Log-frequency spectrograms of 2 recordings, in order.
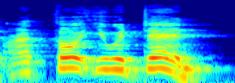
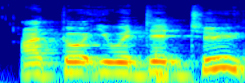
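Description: First: High, loud, falling exclamation; shocked outburst. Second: Higher echo, "too" lifted at the end; echoing reply. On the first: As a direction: blurt it out after a fright. Girl's outburst after the rescue. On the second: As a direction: answer back, rising on "too". Rescuer echoes the girl's words. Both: Acted.

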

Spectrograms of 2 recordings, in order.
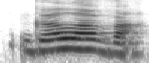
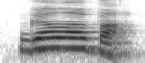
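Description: The two takes are said the same way.

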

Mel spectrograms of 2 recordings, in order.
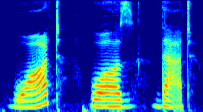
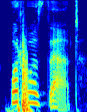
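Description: First: Slow, word-by-word demonstration. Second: Quicker, connected phrase; faster. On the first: Teacher models the question for learners, slowly. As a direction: say it slowly with each word separate. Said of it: "повторити повільно і потім спробувати швидше". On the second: Teacher models the question for learners, faster. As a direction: run the words together at natural speed. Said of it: "потім спробувати швидше". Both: Shown as a demonstration.

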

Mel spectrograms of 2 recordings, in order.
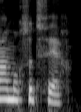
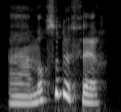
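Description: First: Said in the usual way. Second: "Un morceau de fer" slow and questioning; puzzled question. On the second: A narrator's reading. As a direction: wonder aloud over "Un morceau de fer", drawn out. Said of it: "s'interrogeait Bellegarde".

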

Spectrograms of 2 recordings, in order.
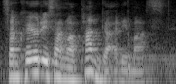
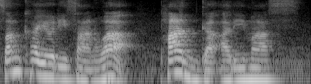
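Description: First: Said in the usual way. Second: Slow, careful model sentence; said slowly. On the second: Shown as a demonstration. Teacher slowing down for students to repeat. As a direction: stretch "Sam Coyote-san wa pan ga arimasu" out word by word. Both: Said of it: "let me say this slowly".

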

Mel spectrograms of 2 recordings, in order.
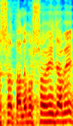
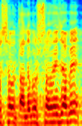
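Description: The two takes are said the same way.

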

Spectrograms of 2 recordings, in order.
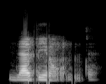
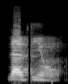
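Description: First: La viande again, nasal "vyahnd" with final d; La viande with a clear d; repeated French viande. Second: La viande with nasal "vyahnd"; French viande. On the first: Teacher repeating the word for students, French pronunciation. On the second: Teacher modelling meat in French, nasal vowel. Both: Shown as a demonstration. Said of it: "repeats word as model".

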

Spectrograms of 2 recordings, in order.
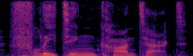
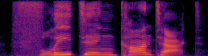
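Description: First: Fleeting contact said slowly, each word weighed; drawn-out "Fleeting contact", slow and deliberate; slow emphatic stress. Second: "Fleeting contact" much higher, louder, very slow; dramatic emphasis. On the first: Shown as a demonstration. Teaching viewers a new phrase, slow emphatic delivery. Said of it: "a new thing for your lexicon". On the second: Real, not acted. Warning viewers about the Delta variant, alarmed emphasis. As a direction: stretch "Fleeting contact" out high and loud, alarmed.

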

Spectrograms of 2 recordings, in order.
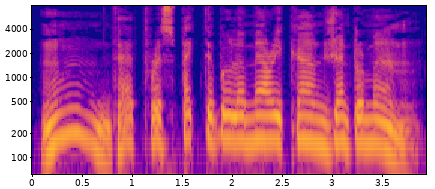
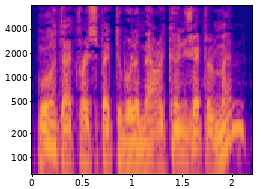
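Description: First: High, knowing echo, falling to a statement; emphatic Poirot. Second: GENTLEMAN rising at the end; questioning echo. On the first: Poirot echoes Bouc's words back, high and knowing. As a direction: confirm it meaningfully in a raised voice. Poirot confirms his suspicion, echoing Bouc. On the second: Bouc queries Poirot's suspicion, GENTLEMAN rising in doubt. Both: A narrator's reading.

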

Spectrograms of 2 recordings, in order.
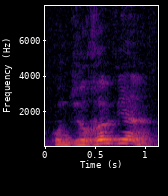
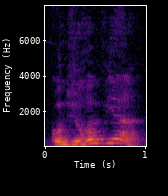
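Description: Both takes have the same delivery.

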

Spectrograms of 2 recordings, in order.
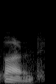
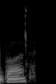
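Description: First: "Byron" said firmly as the fix, falling; "Byron" repeated with settled certainty; corrected name. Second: "Brian" said as a questioning guess, rising; "Brian" with a quick upward question; wrong name. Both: Real, not acted.

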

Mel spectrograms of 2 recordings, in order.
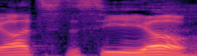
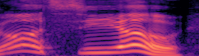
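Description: First: Said in the usual way. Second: High-pitched echo; high, exaggerated astonishment; mock surprise. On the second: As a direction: repeat it in comic realization. Retold surprised echo of answer.

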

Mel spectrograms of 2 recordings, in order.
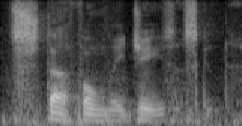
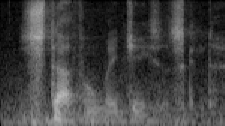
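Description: First: Soft emphasis. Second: Breathy whisper, awed; awed whisper of Stuff only Jesus can do. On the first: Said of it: "repeated take". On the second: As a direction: whisper it to the room. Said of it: "repeated as whisper". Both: Shown as a demonstration.

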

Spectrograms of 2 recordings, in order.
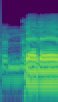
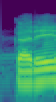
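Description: First: ਕਰੈ ending in open "rai"; correct vowel. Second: ਕਰੇ ending in closed "re"; wrong vowel. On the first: Teacher shows the class how to read it, correct vowel. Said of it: "ਪੜ੍ਹਨਾ". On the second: Teacher shows what not to read, wrong vowel. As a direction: say ਕਰੇ with a plain "e" at the end. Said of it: "ਨਹੀਂ ਪੜ੍ਹਨਾ". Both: Shown as a demonstration.

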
